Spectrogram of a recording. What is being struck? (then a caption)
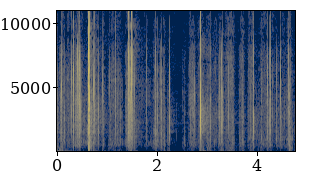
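Heap of hard sugar-shelled chocolate candies. A heap of small, solid, hard-shelled, colorful sugar-coated M&M candies is pushed and stirred with a wooden stick. The candies rattle and click against one another in a quick run of short, bright, crackling bursts with almost no ring, separated by brief quiet gaps.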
